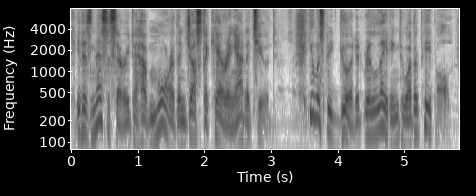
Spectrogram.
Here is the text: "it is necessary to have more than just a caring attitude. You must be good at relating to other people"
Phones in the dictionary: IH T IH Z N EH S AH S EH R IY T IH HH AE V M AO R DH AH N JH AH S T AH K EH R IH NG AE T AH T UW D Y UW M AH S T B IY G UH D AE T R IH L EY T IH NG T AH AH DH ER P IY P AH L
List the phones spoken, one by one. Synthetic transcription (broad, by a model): IH T IH Z N EH S AH S EH R IY T IH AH V M AO R DH AH N JH AH S T AH K EH R IH NG AE T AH T UW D Y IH M AH S T B IY G UH D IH T R IH L EY T IH NG T AH AH DH ER P IY P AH L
